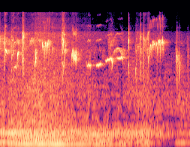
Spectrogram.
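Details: An energetic konin, or Brown-throated Sunbird, delivers a master song rich in imitations for tutoring other birds: a string of high, squeaky slurred whistles and chips, roughly several per second, over low droning noise.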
